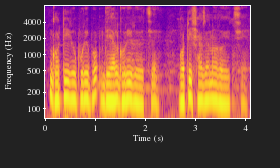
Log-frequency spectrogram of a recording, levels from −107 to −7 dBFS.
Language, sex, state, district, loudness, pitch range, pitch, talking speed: Bengali, male, West Bengal, Cooch Behar, -13 LUFS, 135-150 Hz, 145 Hz, 130 wpm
